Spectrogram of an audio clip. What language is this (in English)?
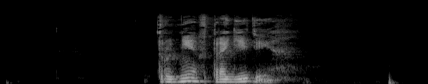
Russian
